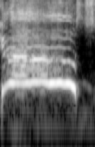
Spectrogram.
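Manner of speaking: loud screaming voice. Voicing the laborer among skeletons: laborer screaming. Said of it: "the laborer is screaming".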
